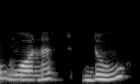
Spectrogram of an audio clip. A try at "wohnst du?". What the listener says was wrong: Not wohnst, wohnst. See, there is no E.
